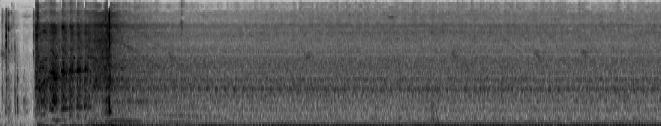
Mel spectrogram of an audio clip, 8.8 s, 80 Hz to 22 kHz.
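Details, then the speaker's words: Honda Odyssey with a no-start from voltage dropping at OBD pin 16, starting with 12 V injected into pin 16: a brief crank catches quickly and settles into a smooth, even low idle. Normal start. "okay this is with the power injector in there just to show you what it does key inside first position second position and start"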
